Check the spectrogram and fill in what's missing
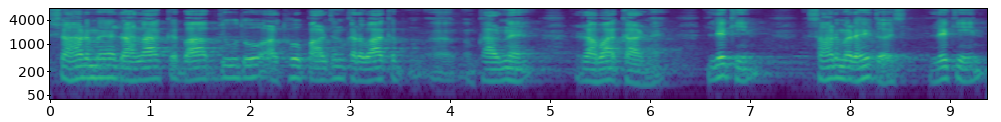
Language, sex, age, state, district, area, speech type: Maithili, male, 60+, Bihar, Madhubani, rural, spontaneous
